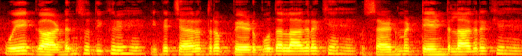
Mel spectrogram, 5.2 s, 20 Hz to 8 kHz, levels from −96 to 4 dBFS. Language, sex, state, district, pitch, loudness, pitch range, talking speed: Hindi, female, Rajasthan, Nagaur, 155 Hz, -19 LUFS, 140-160 Hz, 230 wpm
